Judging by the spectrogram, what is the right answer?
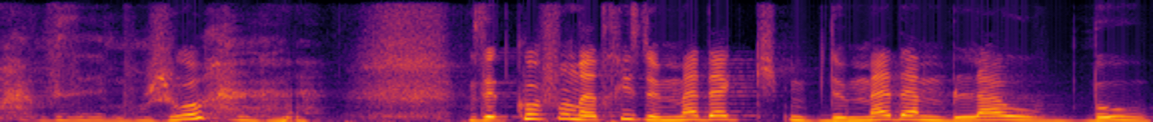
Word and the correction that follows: Blackbow: Production. Je l'ai mal, très mal prononcé. – Madame Blackbow.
